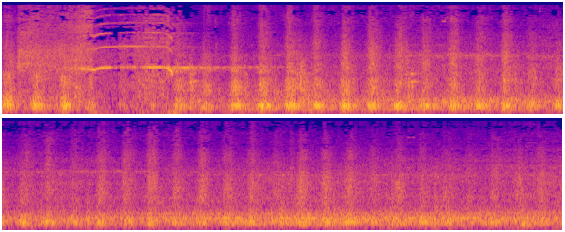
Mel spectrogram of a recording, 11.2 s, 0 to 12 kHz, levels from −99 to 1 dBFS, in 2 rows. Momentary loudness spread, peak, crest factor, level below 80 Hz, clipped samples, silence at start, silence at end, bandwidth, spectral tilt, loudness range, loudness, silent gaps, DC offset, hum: 7 LU; -6 dBFS; 18 dB; -46 dBFS; under 0.1%; 0 s; 0 s; 11.5 kHz; -5.5 dB/octave; 5 LU; -24 LUFS; none; under 0.1%; none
